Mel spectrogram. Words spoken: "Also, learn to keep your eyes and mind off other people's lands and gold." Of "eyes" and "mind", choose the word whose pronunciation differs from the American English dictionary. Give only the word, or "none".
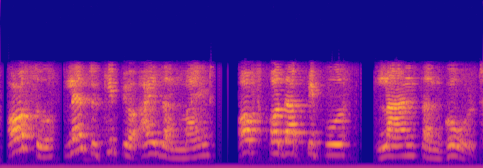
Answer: none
